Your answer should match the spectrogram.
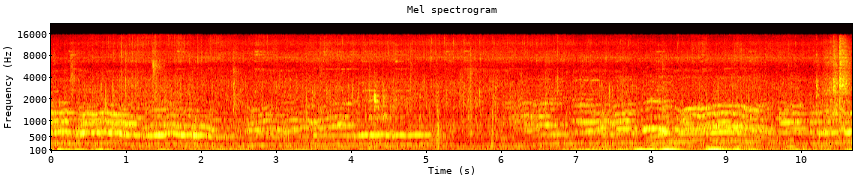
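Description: Background music with a bending melody throughout, over a steady sizzle of vegetables frying in oil in an iron karahi.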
